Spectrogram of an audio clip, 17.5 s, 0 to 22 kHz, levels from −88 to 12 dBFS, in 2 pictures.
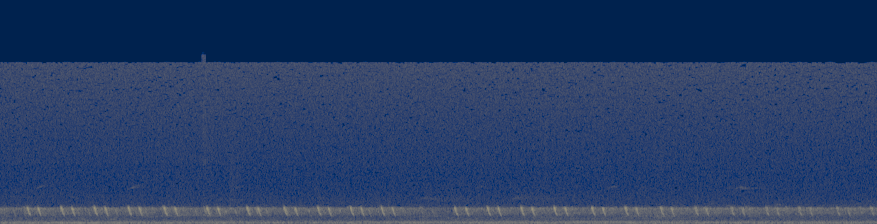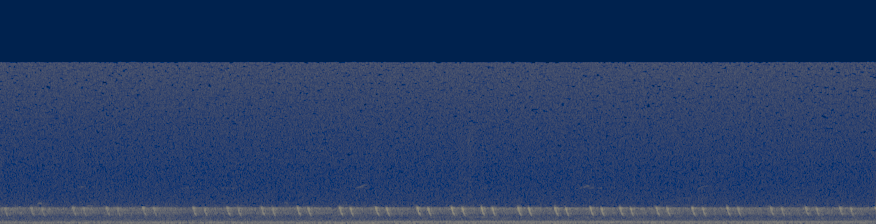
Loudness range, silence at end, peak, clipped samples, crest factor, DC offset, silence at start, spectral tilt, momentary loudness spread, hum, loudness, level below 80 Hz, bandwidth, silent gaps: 4 LU; 0 s; -18 dBFS; under 0.1%; 18 dB; under 0.1%; 0 s; -4.5 dB/octave; 5 LU; none; -36 LUFS; -70 dBFS; 16 kHz; none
